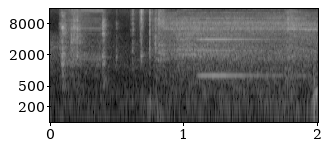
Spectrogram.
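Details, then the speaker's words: 2017 Honda CR-V at about 160,000 miles with a newly replaced battery: brief light whir of the starter free-spinning with no engagement clunk and no cranking. The starter drive isn't meshing with the flywheel. "yep you can't even hear engage the flywheel before it cranks it just spins"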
